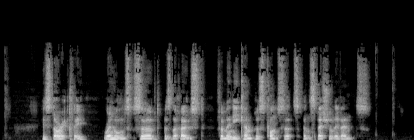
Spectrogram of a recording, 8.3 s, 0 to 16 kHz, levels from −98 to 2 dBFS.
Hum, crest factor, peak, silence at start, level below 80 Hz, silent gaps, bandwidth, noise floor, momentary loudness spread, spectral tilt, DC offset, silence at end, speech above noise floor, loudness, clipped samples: none; 18 dB; -2 dBFS; 0.85 s; -62 dBFS; none; 11 kHz; -65 dBFS; 11 LU; -5.5 dB/octave; under 0.1%; 0.95 s; 47 dB; -18 LUFS; under 0.1%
